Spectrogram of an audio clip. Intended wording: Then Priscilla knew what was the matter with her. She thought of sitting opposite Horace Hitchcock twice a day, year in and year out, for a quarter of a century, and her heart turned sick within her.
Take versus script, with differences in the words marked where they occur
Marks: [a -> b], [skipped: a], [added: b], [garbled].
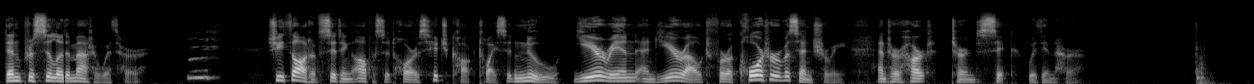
Then Priscilla [skipped: knew what was] the matter with her. She thought of sitting opposite Horace Hitchcock twice a [day, -> knew] year in and year out, for a quarter of a century, and her heart turned sick within her.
